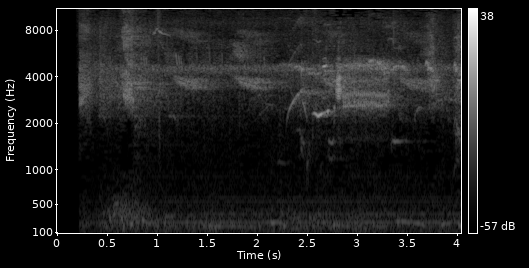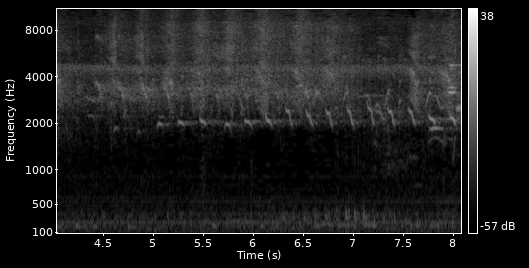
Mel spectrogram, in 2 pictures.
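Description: Several birds chirping and trilling together, a dense layer of quick high calls with a longer trill in the second half and a faint low hum underneath. It cuts in abruptly at the start.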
